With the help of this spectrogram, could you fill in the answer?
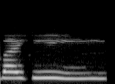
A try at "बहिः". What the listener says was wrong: பஹிஹி அங்க விசர்க பதம்.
